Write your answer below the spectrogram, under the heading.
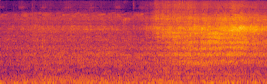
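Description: Steady low rumbling engine and wind noise fills the recording throughout, growing brighter and louder toward the end, with no animal voice heard.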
